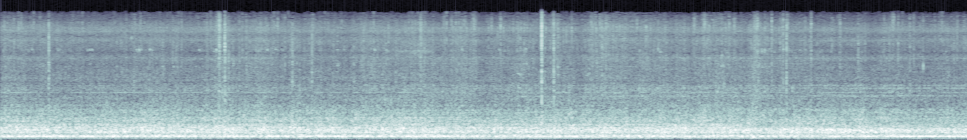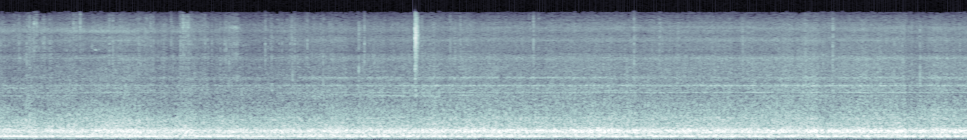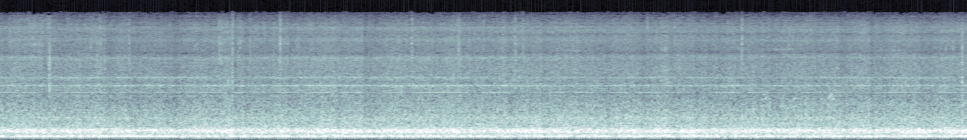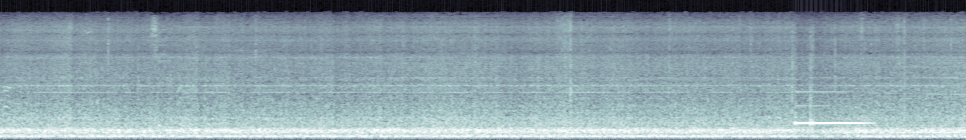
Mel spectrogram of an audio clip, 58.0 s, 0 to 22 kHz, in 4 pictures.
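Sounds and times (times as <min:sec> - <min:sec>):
turboprop cabin drone: 0:00.0 - 0:58.0.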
